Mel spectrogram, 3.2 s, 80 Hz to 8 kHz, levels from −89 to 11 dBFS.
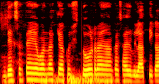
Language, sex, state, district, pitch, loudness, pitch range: Hindi, male, Bihar, Jahanabad, 165 Hz, -16 LUFS, 155-170 Hz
